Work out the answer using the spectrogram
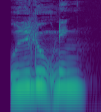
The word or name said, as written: udlugning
